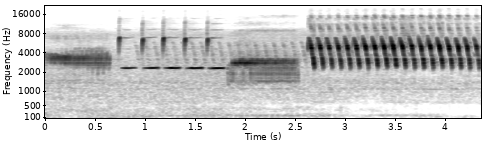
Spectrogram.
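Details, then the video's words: Canary singing, intended as a tutor recording: a buzzy note, a row of short level piping tones, another buzz, then a fast high trill of repeated notes. "Kicau Burung Kenari 164 II LUAR BIASA GACOR PANJANG Cocok untuk Masteran"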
